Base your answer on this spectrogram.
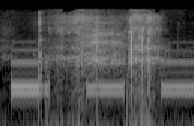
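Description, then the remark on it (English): Three short, steady electronic telephone tones at a regular pace, separated by brief bursts of clattery handling noise, fairly loud, with no talking. It is a corded telephone being handled. “is holding an actual phone with an actual cord, which some of you may remember.”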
